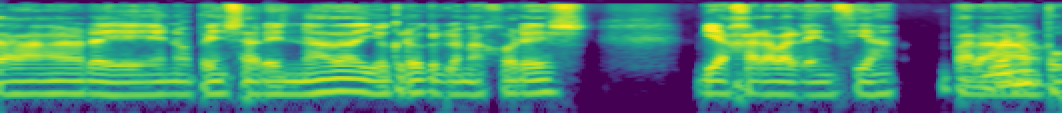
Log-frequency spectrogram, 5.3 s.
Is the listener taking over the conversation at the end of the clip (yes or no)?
no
